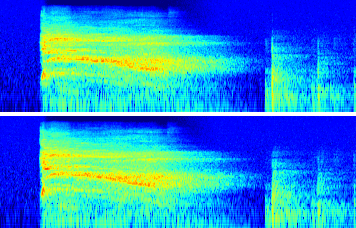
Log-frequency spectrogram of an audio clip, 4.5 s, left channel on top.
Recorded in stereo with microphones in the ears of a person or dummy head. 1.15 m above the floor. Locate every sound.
0.5 s a shout: 40° right (ahead or behind), 4 m; by 2.2 s 25° right (ahead or behind), 4.5 m
3.3 s footsteps: 35° left (ahead or behind), 1.4 m; by 4.5 s 5° right (ahead or behind), 1.5 m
